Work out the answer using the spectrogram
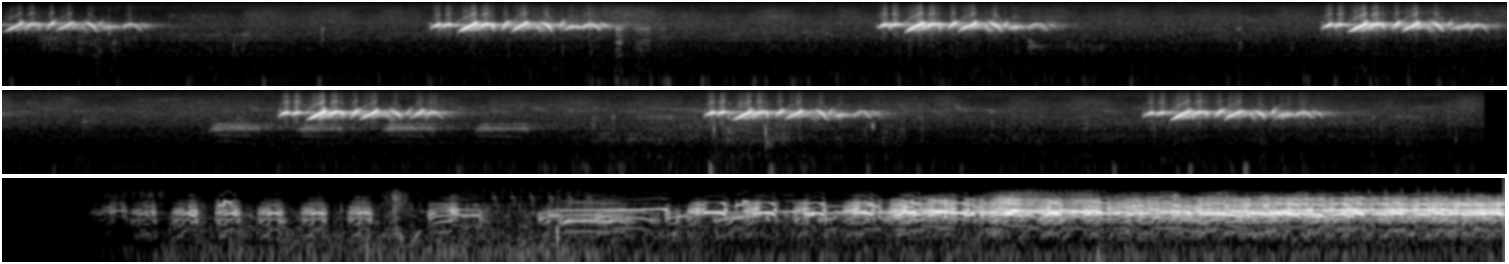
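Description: European robin song: the same short, high phrase repeated seven times, about three seconds apart. After about twenty seconds it stops, and herring gulls start calling, building within a few seconds into a loud chorus of many gulls calling over one another.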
